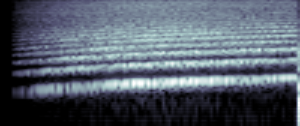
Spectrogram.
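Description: Siren-like rising tone opening a bass house track. One buzzy pitched tone, rich in overtones, fades in quickly and glides slowly upward in pitch, like a riser building to the drop.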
